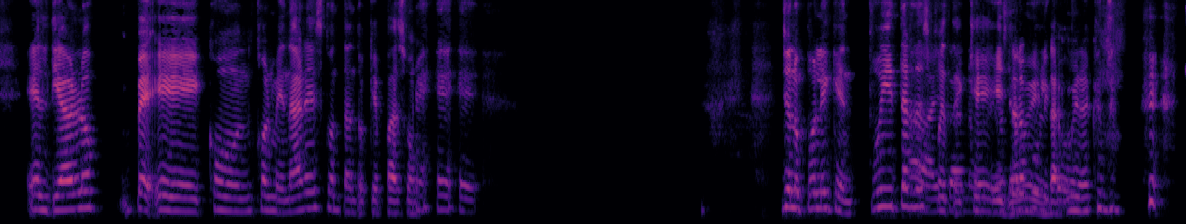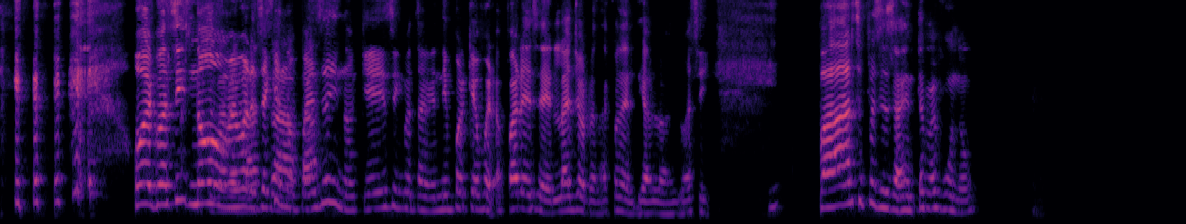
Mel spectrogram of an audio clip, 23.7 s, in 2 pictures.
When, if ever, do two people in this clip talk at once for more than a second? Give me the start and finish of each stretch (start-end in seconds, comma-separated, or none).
9.1-10.8, 13.7-15.0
